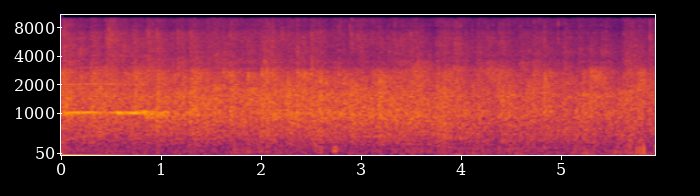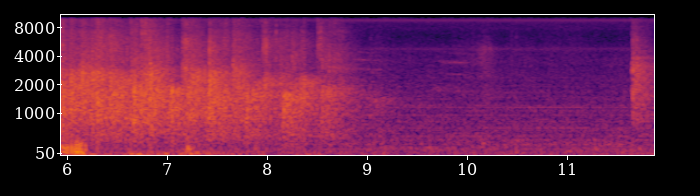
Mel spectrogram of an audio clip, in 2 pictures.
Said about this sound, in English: Oh, come on. I want you to clap. There are some young people at the back. They are not clapping. I want to see them clap.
